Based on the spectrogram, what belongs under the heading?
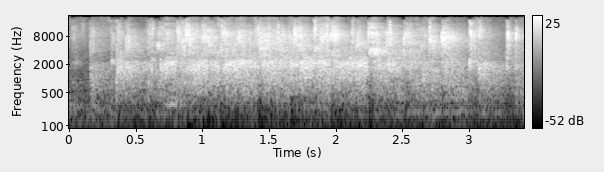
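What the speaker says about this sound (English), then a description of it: "A big round of applause please." Loud, dense applause from an audience at a homeopathic women doctors' association installation function, a continuous close patter of many hands that holds steady for the whole stretch.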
